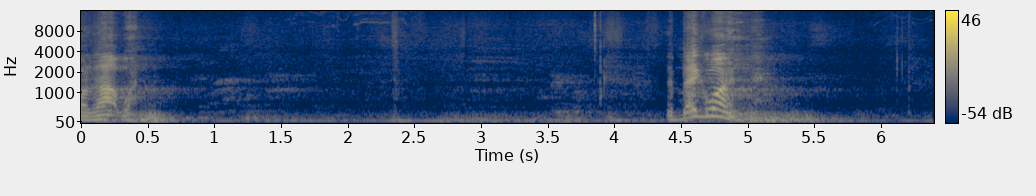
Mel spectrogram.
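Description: An elderly man speaks with animation.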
